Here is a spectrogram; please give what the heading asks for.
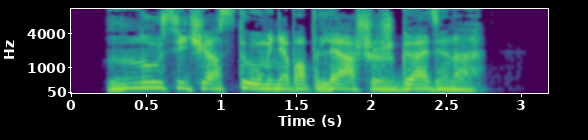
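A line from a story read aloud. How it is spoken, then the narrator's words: Roaring. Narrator (Russian): проревел он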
